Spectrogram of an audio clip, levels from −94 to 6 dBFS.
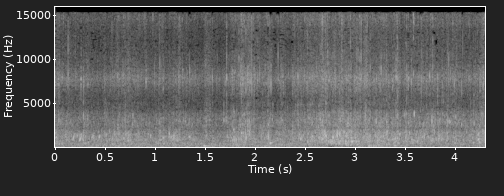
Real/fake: fake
